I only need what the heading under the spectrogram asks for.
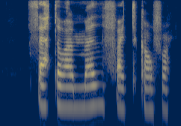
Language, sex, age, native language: Icelandic, male, 10, Icelandic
